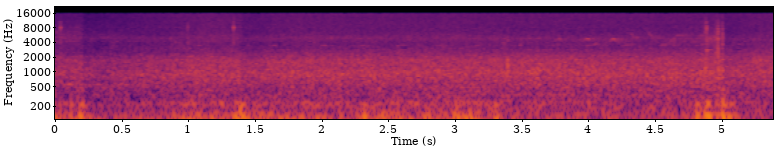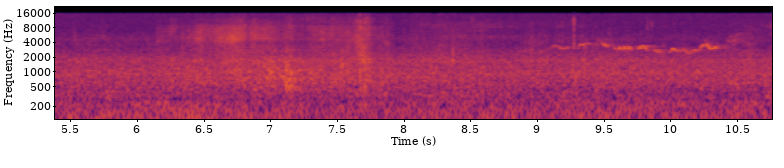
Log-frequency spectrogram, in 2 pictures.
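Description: Wind buffeting the microphone, a steady low rumble, with a few faint clicks and one sharper snap about halfway through.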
